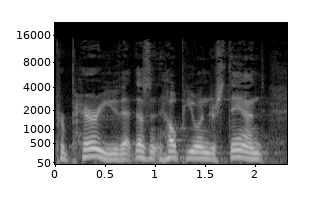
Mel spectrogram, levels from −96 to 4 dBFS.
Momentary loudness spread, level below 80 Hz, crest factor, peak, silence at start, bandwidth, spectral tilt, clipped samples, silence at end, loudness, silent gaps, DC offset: 4 LU; -60 dBFS; 16 dB; -12 dBFS; 0 s; 14.5 kHz; -7.5 dB/octave; under 0.1%; 0.2 s; -28 LUFS; none; under 0.1%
